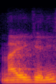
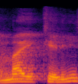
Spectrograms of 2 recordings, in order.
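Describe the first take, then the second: First: The second word starts with a voiced G sound. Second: The second word starts with an unvoiced K sound. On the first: The speaker calls it right. "ça passe tout seul" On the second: The speaker calls it wrong. "dire Mae Keli, c'est pénible"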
